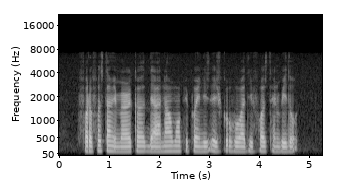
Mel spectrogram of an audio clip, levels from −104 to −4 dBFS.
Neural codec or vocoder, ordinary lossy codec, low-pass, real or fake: none; none; 7.2 kHz; real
